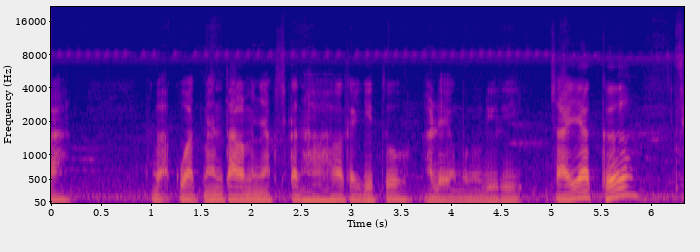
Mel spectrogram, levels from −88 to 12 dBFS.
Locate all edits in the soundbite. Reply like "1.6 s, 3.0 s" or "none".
5.0 s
